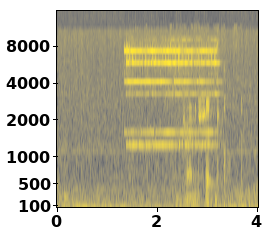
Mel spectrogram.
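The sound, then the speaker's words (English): A phone rings with a bright electronic tone for about two seconds, moderately loud against a quiet background with low murmur, then cuts off. “Putting in the agenda, you remind me to tell people to silence their phones before we begin.”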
